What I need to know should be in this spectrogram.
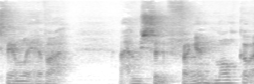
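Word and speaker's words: Finzean: Fingon is spelt F-I-N-Z-E-A-N. F-I-N-Z-E-A-N. Fingon. Curious Scottish pronunciation.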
